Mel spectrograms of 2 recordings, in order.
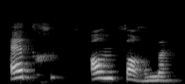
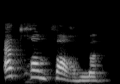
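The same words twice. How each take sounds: First: Slow, drawn-out teacher model; slow model phrase. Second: Said in the usual way. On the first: Shown as a demonstration. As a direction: stretch it out so students can copy. (lentement, bien articulé)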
